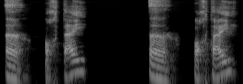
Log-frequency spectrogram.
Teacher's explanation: Esa L no se pronuncia.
